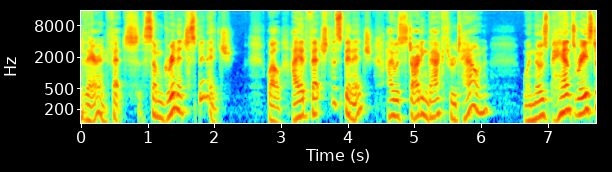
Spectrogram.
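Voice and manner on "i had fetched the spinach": plain reading voice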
